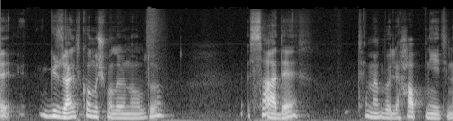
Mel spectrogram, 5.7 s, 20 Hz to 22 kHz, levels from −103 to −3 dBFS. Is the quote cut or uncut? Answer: uncut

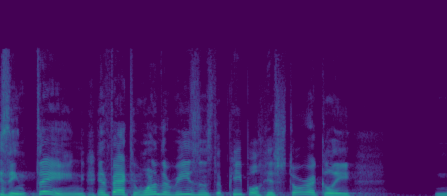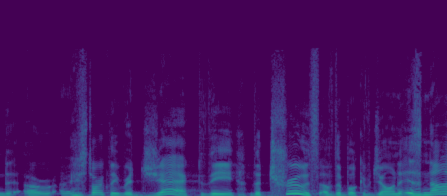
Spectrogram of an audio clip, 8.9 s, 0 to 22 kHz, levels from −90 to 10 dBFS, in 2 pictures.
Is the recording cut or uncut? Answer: uncut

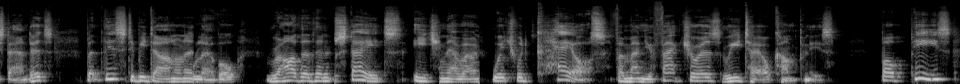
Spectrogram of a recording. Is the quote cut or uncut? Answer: cut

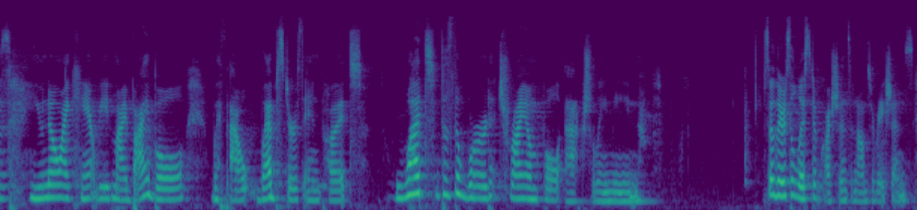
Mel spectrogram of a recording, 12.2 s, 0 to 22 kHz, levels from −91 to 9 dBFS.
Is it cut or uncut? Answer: uncut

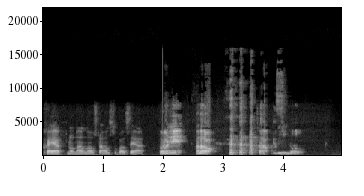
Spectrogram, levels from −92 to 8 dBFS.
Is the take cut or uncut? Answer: cut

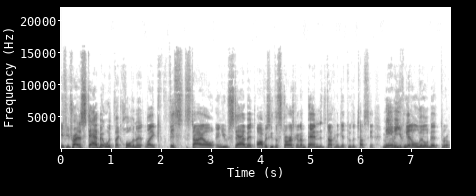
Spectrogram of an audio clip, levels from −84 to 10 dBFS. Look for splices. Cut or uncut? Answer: cut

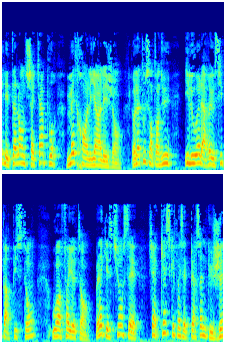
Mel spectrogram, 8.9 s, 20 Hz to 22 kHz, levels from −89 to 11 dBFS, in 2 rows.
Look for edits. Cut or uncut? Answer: cut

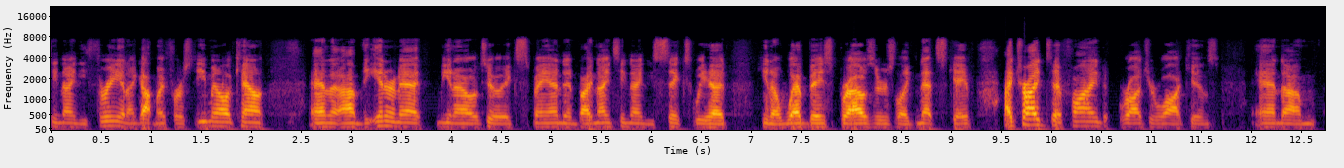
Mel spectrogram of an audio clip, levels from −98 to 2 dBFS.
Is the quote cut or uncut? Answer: cut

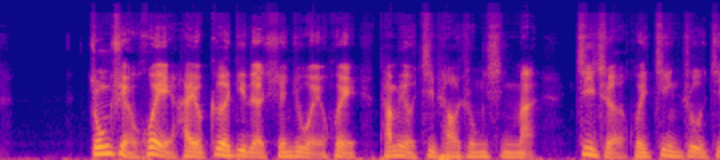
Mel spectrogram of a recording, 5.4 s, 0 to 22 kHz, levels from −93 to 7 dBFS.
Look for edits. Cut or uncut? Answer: uncut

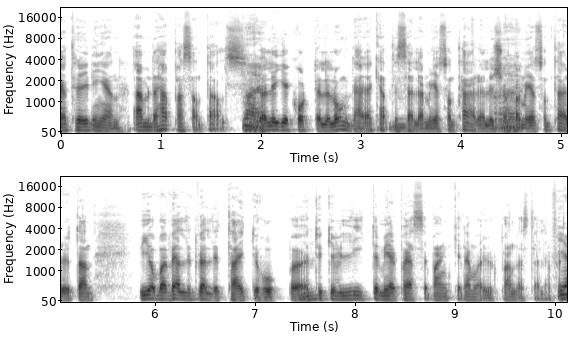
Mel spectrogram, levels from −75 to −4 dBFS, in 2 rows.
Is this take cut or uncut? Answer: uncut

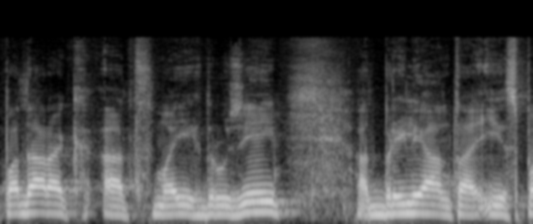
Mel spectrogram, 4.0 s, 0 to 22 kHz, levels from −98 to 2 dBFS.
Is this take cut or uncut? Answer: uncut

